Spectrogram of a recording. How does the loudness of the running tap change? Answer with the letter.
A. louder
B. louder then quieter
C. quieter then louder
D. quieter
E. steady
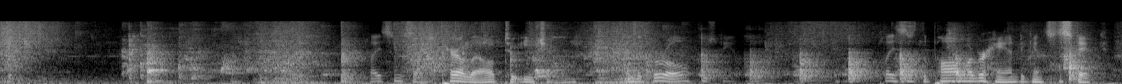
D.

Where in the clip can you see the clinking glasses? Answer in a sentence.
You can't hear the clinking glasses here.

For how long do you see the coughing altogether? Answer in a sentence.
You can hear the coughing for 2 seconds altogether.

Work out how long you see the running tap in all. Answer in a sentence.
The running tap can be heard for 11 seconds in total.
